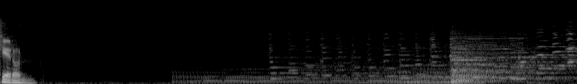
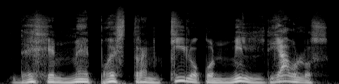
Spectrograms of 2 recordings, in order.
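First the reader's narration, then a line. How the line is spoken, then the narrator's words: Exclaimed. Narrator (Spanish): exclamó K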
